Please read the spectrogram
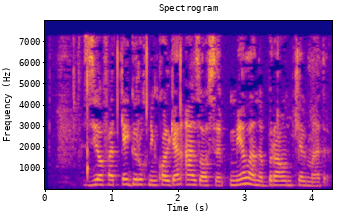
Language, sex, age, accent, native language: Uzbek, female, 18-24, Xorazm, Uzbek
